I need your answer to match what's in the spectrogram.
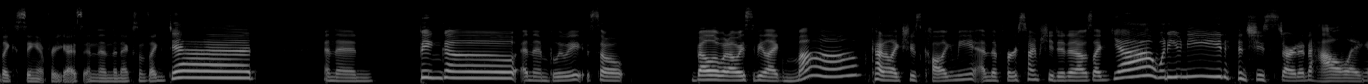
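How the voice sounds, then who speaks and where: A woman, hosting a solo podcast and sharing memories in a soft, heartfelt way, close to the mic. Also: fairly low pitch, no echo. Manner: soft, heartfelt, tender storytelling. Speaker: podcast host.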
